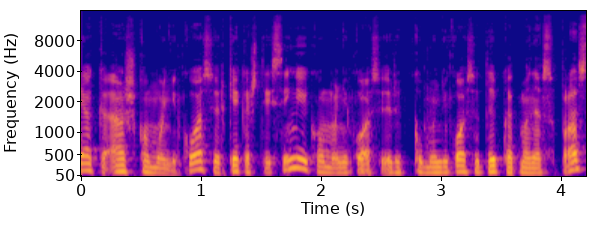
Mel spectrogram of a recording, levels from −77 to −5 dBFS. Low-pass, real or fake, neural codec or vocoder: 14.4 kHz; fake; vocoder, 44.1 kHz, 128 mel bands, Pupu-Vocoder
